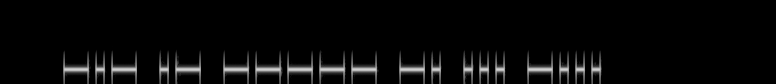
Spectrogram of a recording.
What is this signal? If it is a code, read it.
Morse code, heard as a keyed tone, about 15 wpm, 700 Hz. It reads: KA0NSB
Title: USA Call Signs 15wpm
